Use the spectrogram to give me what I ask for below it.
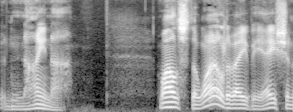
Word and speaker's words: niner: be fairly distinct however one should be spoken as if spelt w-u-n three is tree four becomes four five is five seven is seven and nine grows to niner whilst the world of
